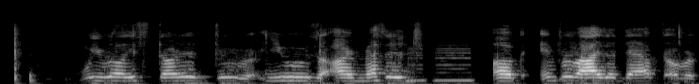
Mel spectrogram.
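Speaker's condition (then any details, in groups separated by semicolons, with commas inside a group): Cerebral palsy; mixed quadriplegia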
